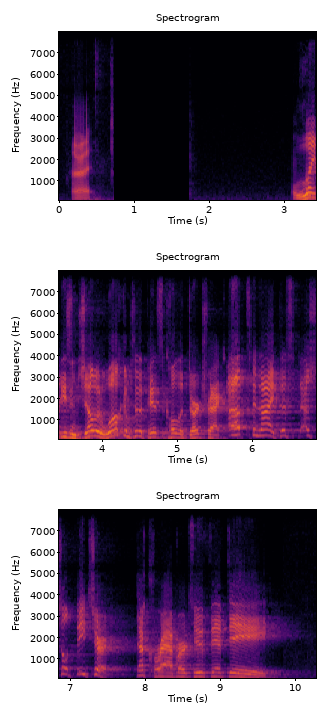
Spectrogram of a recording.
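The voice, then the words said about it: Race announcer voice. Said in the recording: “do an intro to the Crapper 250 in the Scottie Deubler announcer voice”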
